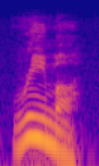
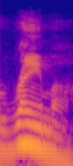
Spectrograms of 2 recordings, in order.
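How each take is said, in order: First: First syllable of Rhema rhymes with "see"; Rhema as REE-ma. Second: First syllable of Rhema rhymes with "day"; Rhema as RAY-ma. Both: Shown as a demonstration. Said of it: "however you want to pronounce it".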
